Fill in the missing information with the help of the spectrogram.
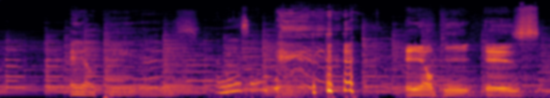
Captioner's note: laugh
